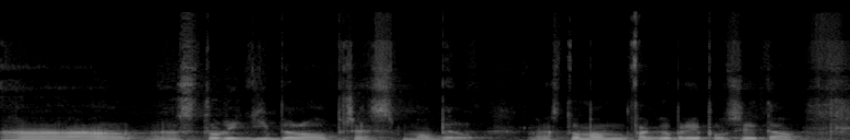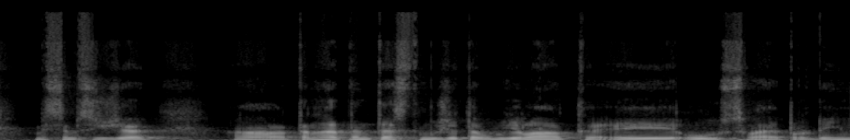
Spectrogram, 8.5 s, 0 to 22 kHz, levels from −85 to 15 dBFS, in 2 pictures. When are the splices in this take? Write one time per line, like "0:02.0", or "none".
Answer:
0:02.6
